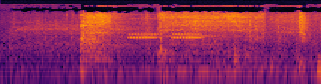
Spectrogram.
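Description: A steam iron hisses as it presses cloth.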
